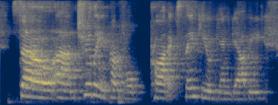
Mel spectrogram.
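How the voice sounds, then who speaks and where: Amid noticeable background noise and audible room echo, a woman speaks at a moderate pace with very wide pitch swings. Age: 40s. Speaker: event host and mother. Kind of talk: hosting an online panel.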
